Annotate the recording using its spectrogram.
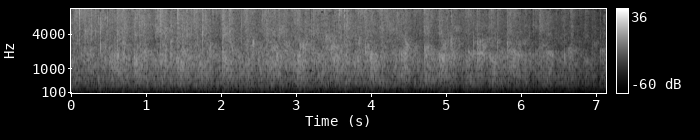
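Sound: round of applause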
